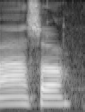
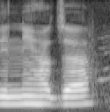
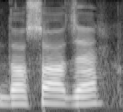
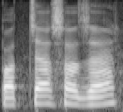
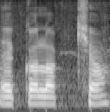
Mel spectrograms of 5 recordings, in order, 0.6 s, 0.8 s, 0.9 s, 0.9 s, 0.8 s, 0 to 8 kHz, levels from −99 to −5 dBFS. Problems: none marked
